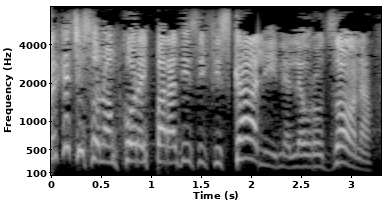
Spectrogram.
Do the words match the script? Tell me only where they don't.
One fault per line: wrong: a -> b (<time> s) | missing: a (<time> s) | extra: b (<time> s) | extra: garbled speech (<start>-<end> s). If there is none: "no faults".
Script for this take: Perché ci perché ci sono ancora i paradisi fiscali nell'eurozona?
missing: perché ci (0.3 s)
